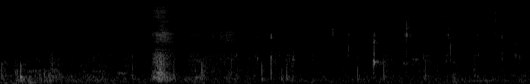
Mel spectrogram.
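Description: Faint close-up chewing: a person eating a mouthful of food, with small mouth clicks throughout and one short, louder noise about one and a half seconds in.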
